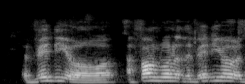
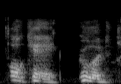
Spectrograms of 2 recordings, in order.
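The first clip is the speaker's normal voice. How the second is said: put-on slow, curt Russian-accented agreement; slower than usual. Wife accepting the compromise, imitated Russian accent. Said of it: "I'm from former Soviet Union".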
